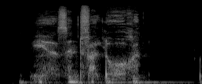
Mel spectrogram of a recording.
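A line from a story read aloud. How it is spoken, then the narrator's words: Whisper into ears. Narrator (German): flüsterte D'Artagnan in Athoses Ohren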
